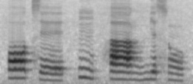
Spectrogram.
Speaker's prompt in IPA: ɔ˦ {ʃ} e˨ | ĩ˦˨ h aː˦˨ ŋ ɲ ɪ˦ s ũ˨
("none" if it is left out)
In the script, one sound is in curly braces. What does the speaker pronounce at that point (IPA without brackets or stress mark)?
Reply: t͡s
